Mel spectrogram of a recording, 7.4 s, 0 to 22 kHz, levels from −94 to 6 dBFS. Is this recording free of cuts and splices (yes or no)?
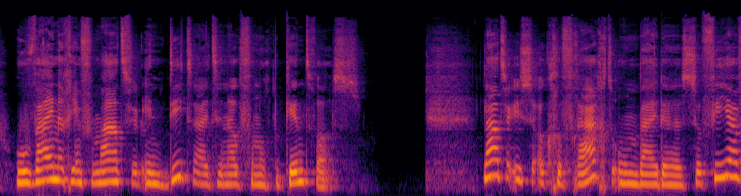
no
